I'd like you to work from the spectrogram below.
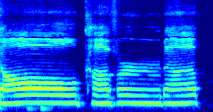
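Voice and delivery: words stretched out in slow motion; mock slow-mo drawl. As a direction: imitate the boss dragging each word. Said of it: "he would get really slow motion".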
